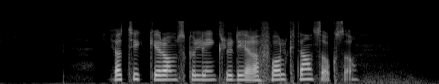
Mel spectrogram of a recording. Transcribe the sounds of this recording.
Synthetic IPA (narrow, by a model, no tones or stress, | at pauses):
jɑːɡ̚t̪ʰʏkːəɖɔmskɵlːəɪŋkʰlɵd̪eːɾafɔlkd̪ansɔ̰ksɔ̰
